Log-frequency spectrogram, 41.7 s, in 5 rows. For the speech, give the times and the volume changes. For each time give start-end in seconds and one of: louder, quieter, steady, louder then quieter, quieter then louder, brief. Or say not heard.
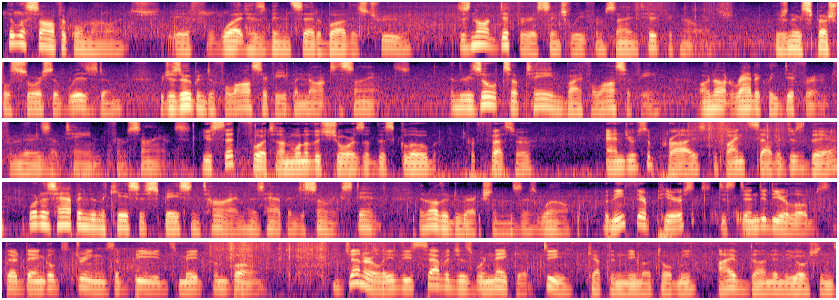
0.1-36.0 steady
36.7-41.7 steady.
